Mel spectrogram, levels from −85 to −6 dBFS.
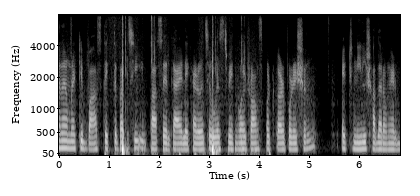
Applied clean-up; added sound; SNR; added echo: neural mask model RNNoise.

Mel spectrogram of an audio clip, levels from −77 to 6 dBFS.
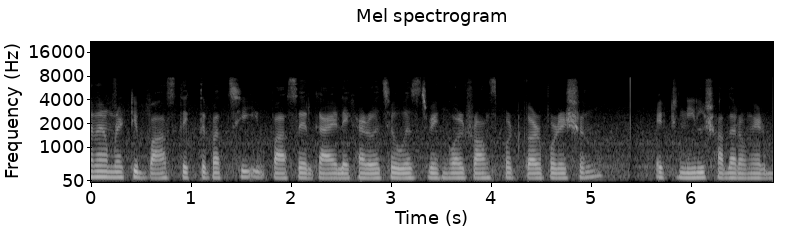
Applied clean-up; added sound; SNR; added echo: none; none; none; none.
